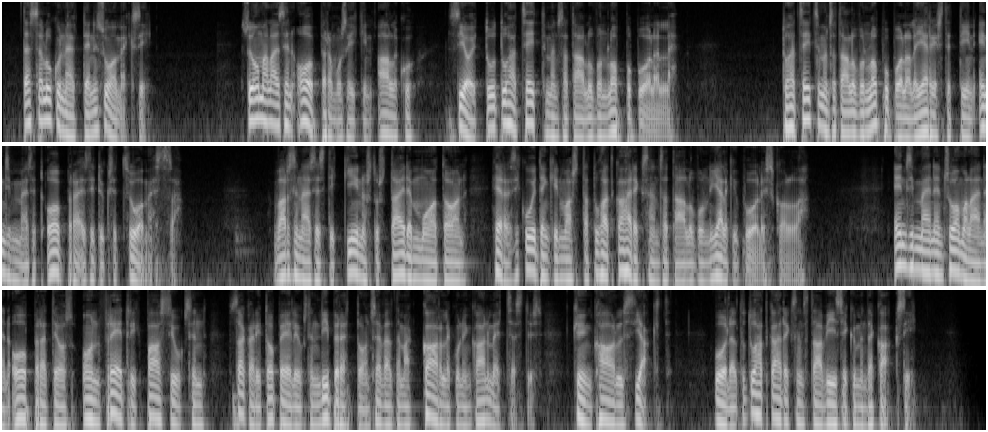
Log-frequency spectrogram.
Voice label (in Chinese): 芬兰语男 外语 小语种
